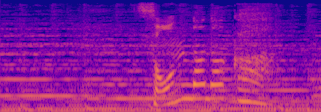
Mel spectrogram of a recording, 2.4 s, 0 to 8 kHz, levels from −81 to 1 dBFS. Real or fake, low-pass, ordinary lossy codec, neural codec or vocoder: real; 7.2 kHz; none; none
